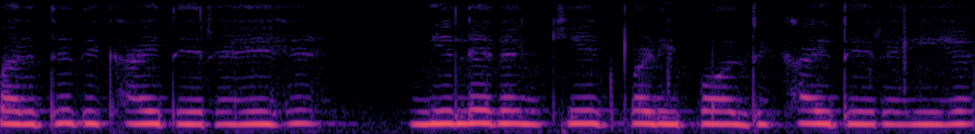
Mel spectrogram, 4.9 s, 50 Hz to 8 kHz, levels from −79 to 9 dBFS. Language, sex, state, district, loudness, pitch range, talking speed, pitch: Hindi, female, Bihar, Kishanganj, -31 LUFS, 275-285 Hz, 210 wpm, 280 Hz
